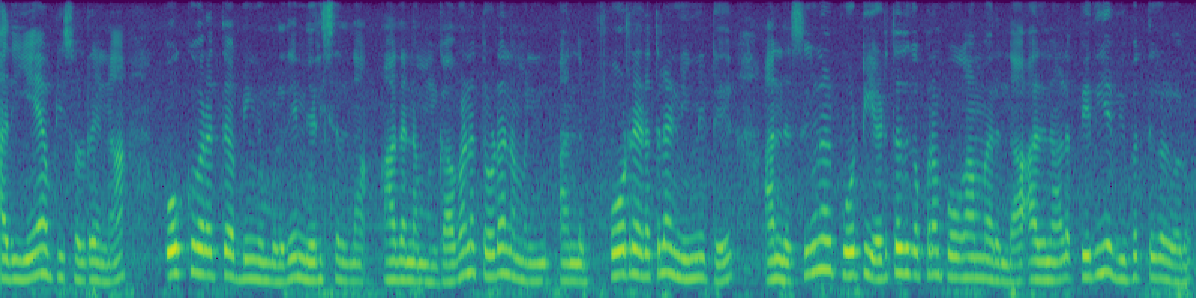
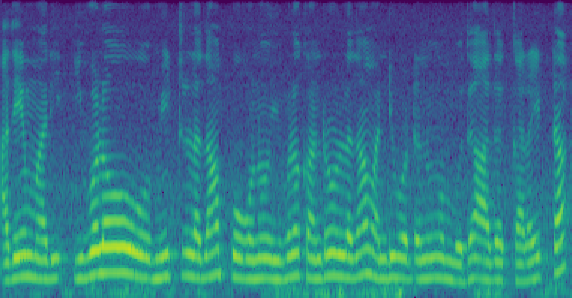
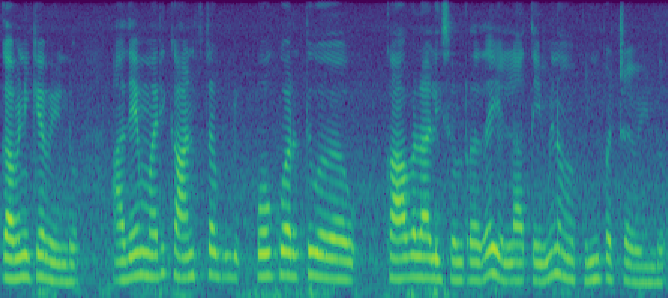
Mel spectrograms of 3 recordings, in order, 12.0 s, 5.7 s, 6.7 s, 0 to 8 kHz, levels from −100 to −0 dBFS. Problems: constant background noise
